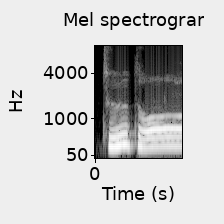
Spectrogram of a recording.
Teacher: this is a noon with a shadda on the top. That means it's a noon gunna. So you have to make a nasal sound and hold on that sound for about 2 seconds. Okay, so you've got your 4-second elongation over here, and then you've got a 2-second holding over here as well.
